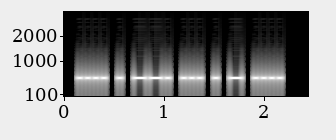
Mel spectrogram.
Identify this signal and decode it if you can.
Morse code, heard as a keyed tone, about 30 wpm, 550 Hz. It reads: HEGSETH
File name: podcast / News headlines-1x-30x30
